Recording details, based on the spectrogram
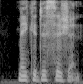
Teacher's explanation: Do not pause between make and a.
